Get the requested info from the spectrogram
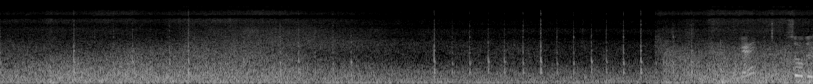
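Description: Drumsticks tapping a drum practice pad in an even run of strokes, playing inverted paradiddle-diddles (right-left-left-right-right-left), stopping about two-thirds of the way through. Steady wind and surf noise lies under the strokes and is the louder sound.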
